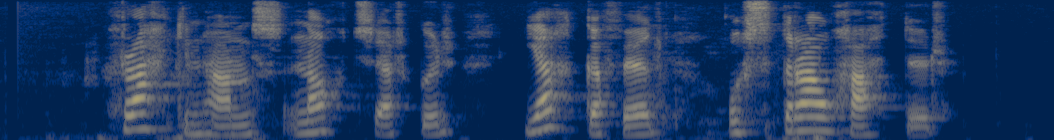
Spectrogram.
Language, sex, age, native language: Icelandic, female, 12, Icelandic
